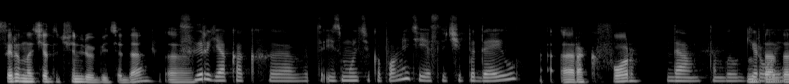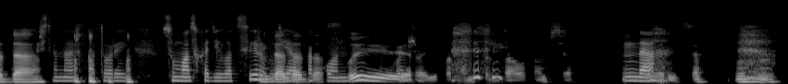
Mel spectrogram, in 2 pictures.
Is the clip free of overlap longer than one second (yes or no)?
no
